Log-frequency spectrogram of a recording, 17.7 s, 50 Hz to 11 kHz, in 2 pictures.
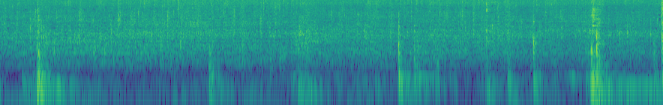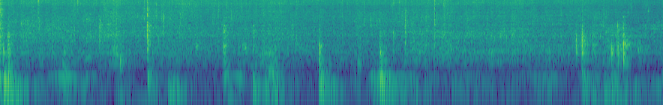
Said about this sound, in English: So we're going to cook it on a high flame for 5-10 minutes and keep stirring it at the same time.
